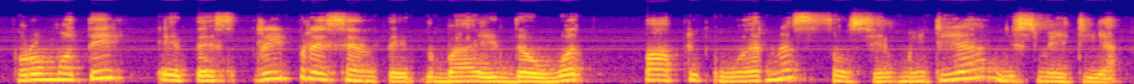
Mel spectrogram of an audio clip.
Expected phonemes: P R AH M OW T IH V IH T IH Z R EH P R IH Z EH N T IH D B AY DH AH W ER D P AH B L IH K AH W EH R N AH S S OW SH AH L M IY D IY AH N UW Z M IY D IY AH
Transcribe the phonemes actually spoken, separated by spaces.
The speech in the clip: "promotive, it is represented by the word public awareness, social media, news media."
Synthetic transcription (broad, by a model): P R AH M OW T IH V IH T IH S R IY P R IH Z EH N T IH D B AY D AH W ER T P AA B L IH K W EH R N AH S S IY AH L M IY D IY AH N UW S M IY D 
